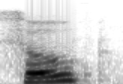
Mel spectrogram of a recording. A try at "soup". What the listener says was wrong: And just be careful when you're pronouncing the word soup, that it really sounds like soup and not soap, because those are two very different things.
